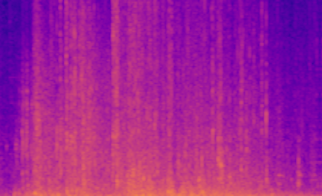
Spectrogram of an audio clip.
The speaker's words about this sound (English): They were just in time. In an instant, the bridge collapsed behind the twins. Shibalanke gasped as she watched it tumble into the putrid river below.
